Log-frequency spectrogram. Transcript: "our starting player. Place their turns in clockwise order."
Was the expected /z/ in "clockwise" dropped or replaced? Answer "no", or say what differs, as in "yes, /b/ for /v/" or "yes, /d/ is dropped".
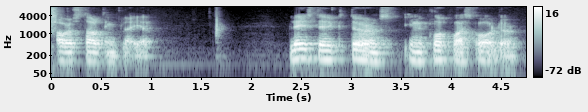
yes, /s/ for /z/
